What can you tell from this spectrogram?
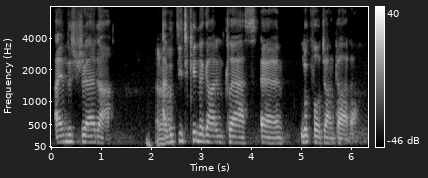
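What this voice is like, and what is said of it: Put-on accent, imitates another person's voice. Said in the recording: “your accent ... My Schwarzenegger accent”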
